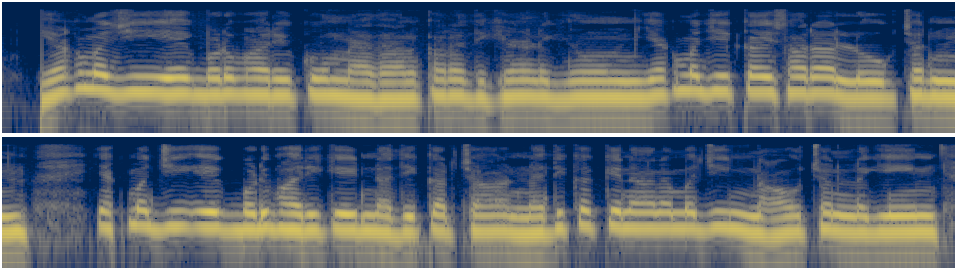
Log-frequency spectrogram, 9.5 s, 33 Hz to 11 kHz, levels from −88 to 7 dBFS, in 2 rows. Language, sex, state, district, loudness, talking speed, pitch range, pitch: Hindi, male, Uttarakhand, Uttarkashi, -18 LUFS, 215 wpm, 165-195 Hz, 180 Hz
